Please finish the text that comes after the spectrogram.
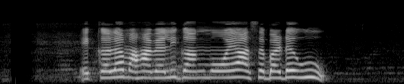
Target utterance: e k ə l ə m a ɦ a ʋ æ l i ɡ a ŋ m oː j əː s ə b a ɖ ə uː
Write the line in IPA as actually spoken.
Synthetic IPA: e k ə l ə m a ɦ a ʋ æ l i ɡ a ŋ m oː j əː s ə b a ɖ ə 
